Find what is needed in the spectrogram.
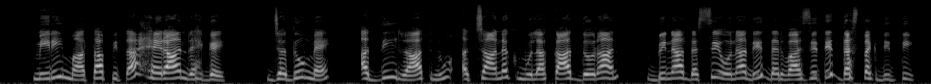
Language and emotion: Punjabi, surprised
